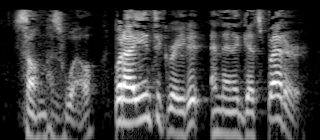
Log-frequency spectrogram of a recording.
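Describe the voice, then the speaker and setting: Here a man's voice is somewhat breathy, with very wide pitch swings. He goes at a fairly quick pace. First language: Spanish. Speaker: podcast host, entrepreneur. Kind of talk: solo podcast monologue.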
